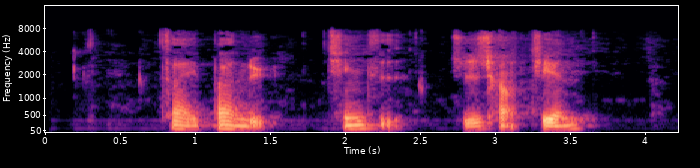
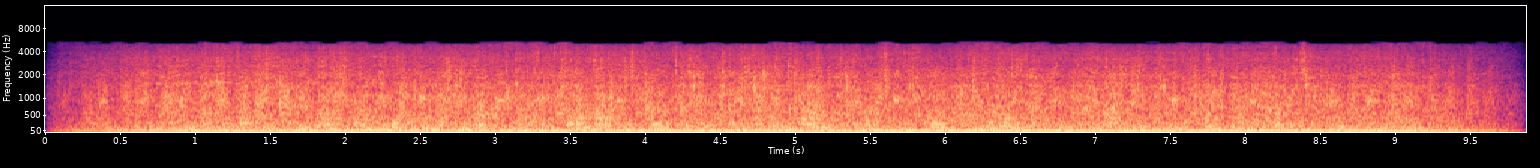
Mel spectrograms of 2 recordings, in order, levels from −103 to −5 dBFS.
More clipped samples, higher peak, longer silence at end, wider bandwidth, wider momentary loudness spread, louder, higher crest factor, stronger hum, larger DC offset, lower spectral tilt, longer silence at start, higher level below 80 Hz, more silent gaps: neither; second, -4 dBFS vs 0 dBFS; first, 0.65 s vs 0.05 s; first, 8 kHz vs 5.4 kHz; first, 15 LU vs 4 LU; second, -24 LUFS vs -14 LUFS; first, 22 dB vs 12 dB; neither; neither; second, -5.5 dB/octave vs -9 dB/octave; first, 0.8 s vs 0.05 s; second, -60 dBFS vs -16 dBFS; neither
